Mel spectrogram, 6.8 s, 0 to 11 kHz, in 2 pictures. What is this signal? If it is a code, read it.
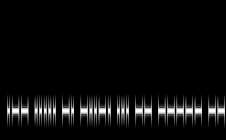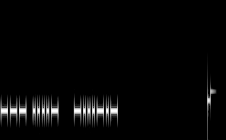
Morse code, heard as a keyed tone, about 33 wpm, 700 Hz. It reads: W5N/SM004 <BK>
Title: SOTA QSO Practice 35wpm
